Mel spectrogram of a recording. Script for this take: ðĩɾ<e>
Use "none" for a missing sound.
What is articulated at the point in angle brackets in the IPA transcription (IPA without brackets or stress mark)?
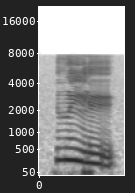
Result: e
